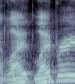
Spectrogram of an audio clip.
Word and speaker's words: library: So, but yeah, library is one of those letters. The R in library is supposed to be pronounced.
